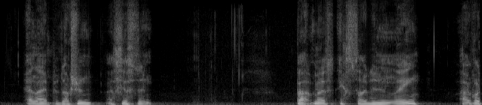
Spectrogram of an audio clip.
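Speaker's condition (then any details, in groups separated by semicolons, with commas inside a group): Down syndrome; congenital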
